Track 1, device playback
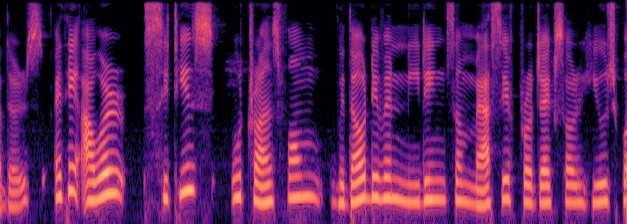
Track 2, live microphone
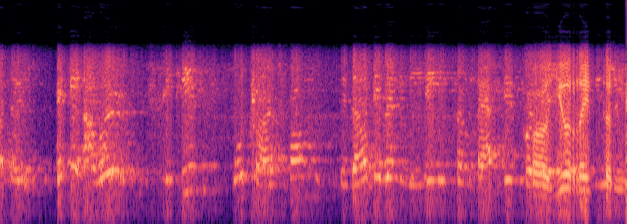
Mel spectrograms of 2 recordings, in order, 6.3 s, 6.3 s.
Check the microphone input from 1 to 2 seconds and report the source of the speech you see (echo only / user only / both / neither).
echo only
